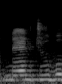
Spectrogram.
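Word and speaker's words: Neljubov: नेलजुबो बोलेंगे, भले ही वाई लिखा है लेकिन इसी तरह से प्रोनाउंसिएट करेंगे इसको।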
